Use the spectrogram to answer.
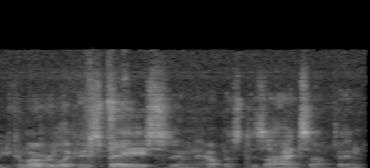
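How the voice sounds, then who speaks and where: A man talks at a fairly quick pace. Audible room echo is heard. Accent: Southern US. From Tennessee (Fayetteville). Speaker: metal guitarist and studio owner. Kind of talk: casual interview.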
